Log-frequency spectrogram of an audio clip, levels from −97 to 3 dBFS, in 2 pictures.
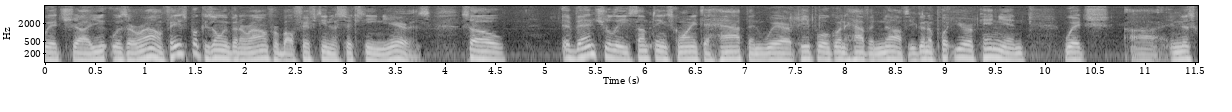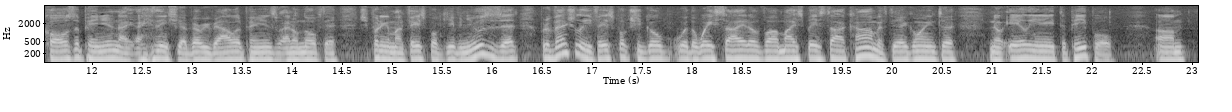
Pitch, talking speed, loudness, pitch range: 120 Hz, 210 wpm, -19 LUFS, 110-130 Hz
